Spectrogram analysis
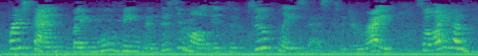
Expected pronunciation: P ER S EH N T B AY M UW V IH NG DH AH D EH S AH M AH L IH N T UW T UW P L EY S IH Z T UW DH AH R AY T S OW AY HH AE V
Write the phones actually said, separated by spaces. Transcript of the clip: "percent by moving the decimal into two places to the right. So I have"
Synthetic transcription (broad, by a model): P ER S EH N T B AY M UW V IH NG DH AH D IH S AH M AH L IH N T UW T UW P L EY S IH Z T UW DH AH R AY T S OW AY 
